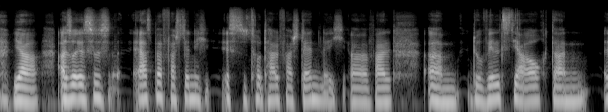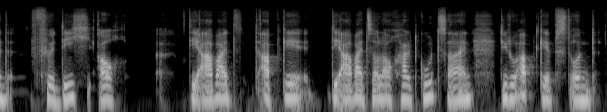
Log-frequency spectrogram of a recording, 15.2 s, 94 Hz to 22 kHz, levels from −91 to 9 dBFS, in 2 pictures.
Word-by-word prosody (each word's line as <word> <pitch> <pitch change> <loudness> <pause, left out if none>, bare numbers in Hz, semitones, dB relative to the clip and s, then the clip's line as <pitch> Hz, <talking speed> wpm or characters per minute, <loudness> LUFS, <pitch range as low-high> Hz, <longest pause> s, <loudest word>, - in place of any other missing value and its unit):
Ja, 155 -3 +6 0.2
also 180 0 +6
es 180 -1 +6
ist 185 -5 +1
e - - -13 0.2
erst 180 +1 +2
mal 200 - +5
verständlich 175 -2 -2
es 180 -2 -3
ist 165 - -5
total 165 -1 -1
verständlich, 165 +1 -3
äh, 155 -1 -1
weil, 155 0 +2 0.5
ähm, 155 -3 +2
du 170 -3 -2
willst 175 +2 +1
ja 175 -3 +2
auch 165 0 -1
dann, 160 +3 -1 0.2
äh, 175 -3 0
d 170 - -5 0.2
für 175 -2 -3
dich 175 +6 -2
auch, - - 0
äh, - - -44 0.8
die - - +1
Arbeit - - +3 0.3
abge 185 +1 0 0.2
die 180 +3 0
Arbeit 95 - +2
soll 90 - 0
auch 170 - -3
halt 175 -2 -1
gut 195 +2 -1
sein, 180 +3 0 0.3
die 185 - +1
du 175 -1 +1
abgibst 105 -5 -1
und 170 0 0
170 Hz, 160 wpm, -24 LUFS, 160-180 Hz, 0.8 s, Ja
